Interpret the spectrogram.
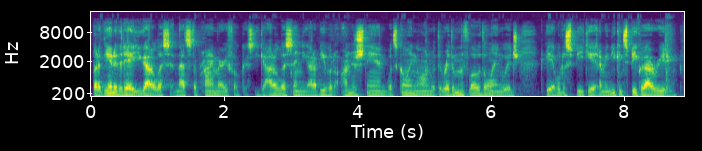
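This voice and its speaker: A tired young American man vlogs casually into a handheld phone, his lowish, mellow voice racing along with a flat delivery. It's an earnest, rambling monologue in which he corrects himself as he goes.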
